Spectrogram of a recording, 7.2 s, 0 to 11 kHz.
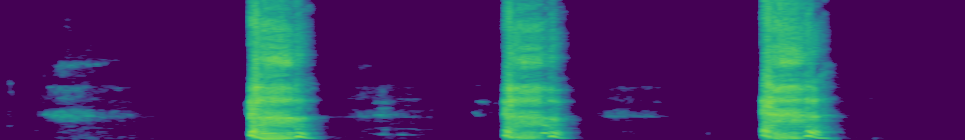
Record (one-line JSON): {"three_cough_length": "7.2 s", "three_cough_amplitude": 32768, "three_cough_signal_mean_std_ratio": 0.34, "survey_phase": "beta (2021-08-13 to 2022-03-07)", "age": "18-44", "gender": "Female", "wearing_mask": "No", "symptom_none": true, "smoker_status": "Never smoked", "respiratory_condition_asthma": false, "respiratory_condition_other": false, "recruitment_source": "REACT", "submission_delay": "2 days", "covid_test_result": "Negative", "covid_test_method": "RT-qPCR"}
